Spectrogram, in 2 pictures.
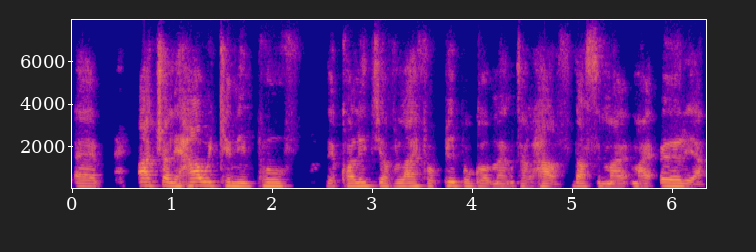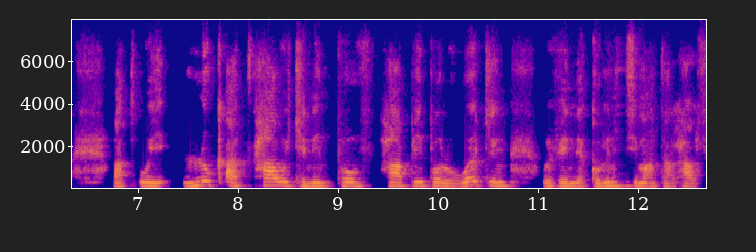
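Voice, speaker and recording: Guy from congo chairing a video call panel, lots of uhs, kinda high voice, muffled lo-fi audio. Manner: hesitant, many fillers and restarts. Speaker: panel chair, mental health researcher. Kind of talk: online panel introduction.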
